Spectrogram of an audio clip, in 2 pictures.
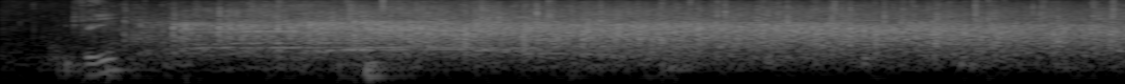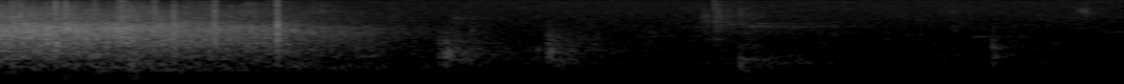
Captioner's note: applause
